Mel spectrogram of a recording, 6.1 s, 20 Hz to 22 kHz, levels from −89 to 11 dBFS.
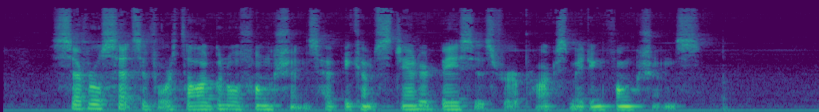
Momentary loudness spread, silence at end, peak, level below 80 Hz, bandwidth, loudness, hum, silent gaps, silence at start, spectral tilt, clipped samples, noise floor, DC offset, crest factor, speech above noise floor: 12 LU; 0.65 s; -6 dBFS; -52 dBFS; 16.5 kHz; -23 LUFS; none; none; 0.4 s; -5.5 dB/octave; under 0.1%; -49 dBFS; under 0.1%; 18 dB; 26 dB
